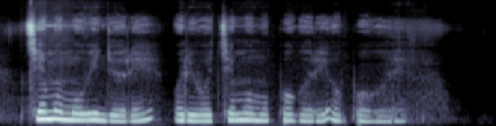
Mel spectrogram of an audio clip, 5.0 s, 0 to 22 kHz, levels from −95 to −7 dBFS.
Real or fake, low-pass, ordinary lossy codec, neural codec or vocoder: real; none; none; none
